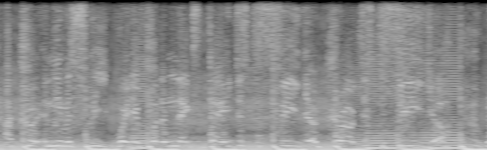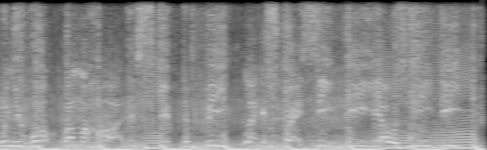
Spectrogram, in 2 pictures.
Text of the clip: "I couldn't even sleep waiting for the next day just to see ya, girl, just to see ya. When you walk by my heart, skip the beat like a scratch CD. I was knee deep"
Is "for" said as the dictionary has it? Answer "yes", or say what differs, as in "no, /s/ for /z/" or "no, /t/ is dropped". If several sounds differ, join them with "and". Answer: yes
